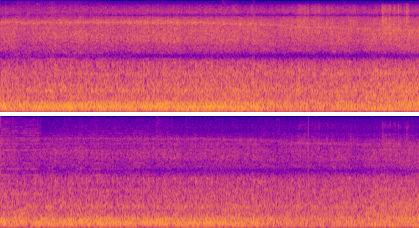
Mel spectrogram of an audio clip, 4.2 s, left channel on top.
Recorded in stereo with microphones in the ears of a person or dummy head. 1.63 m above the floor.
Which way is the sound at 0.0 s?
85° left.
